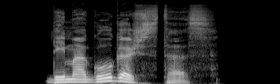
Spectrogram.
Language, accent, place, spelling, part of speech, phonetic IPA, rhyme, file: German, Germany, Berlin, demagogischstes, adjective, [demaˈɡoːɡɪʃstəs], -oːɡɪʃstəs, De-demagogischstes.ogg
- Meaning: strong/mixed nominative/accusative neuter singular superlative degree of demagogisch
